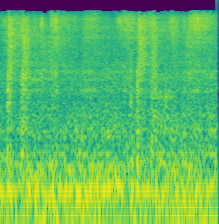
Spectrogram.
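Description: A train winds its way onward along the rails, fairly loud, with a dense low-frequency roar and faint repeating clatter from the wheels. No one speaks.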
